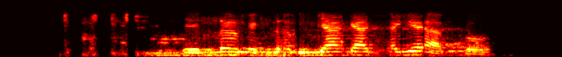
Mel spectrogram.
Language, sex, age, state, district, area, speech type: Hindi, male, 18-30, Uttar Pradesh, Azamgarh, rural, conversation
